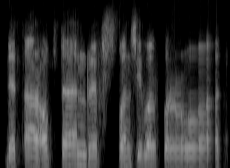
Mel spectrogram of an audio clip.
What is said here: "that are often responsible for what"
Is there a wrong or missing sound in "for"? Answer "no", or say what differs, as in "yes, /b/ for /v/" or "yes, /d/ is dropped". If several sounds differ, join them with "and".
yes, /p/ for /f/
